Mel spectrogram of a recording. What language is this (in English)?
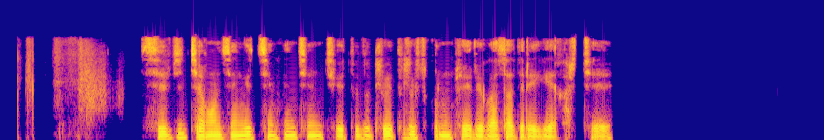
Mongolian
